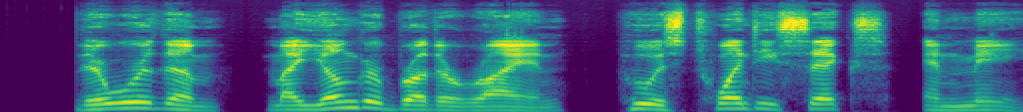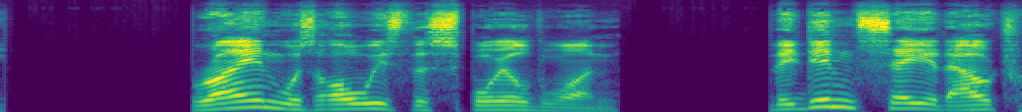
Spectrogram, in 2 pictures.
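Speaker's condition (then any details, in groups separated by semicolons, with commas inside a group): No condition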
